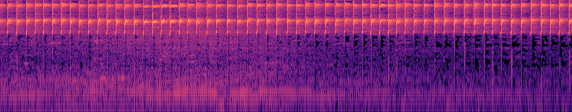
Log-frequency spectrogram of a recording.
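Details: Lovebird pouring out a loud rumbling tembakan song meant as training material for other birds: shrill grating pulses hammered out evenly for over ten seconds, with a faint low hum beneath.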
